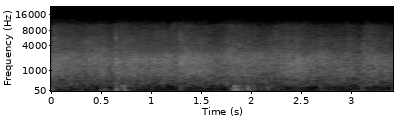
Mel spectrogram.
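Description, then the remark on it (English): A crowd applauds steadily, a dense wash of many hands clapping at once, sustained at an even loudness for the whole stretch with no voices breaking through. “So, yes, if you're clapping your hands, please do.”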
